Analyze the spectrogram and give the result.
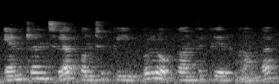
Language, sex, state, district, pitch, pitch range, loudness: Tamil, female, Tamil Nadu, Chennai, 205 Hz, 195-270 Hz, -18 LUFS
